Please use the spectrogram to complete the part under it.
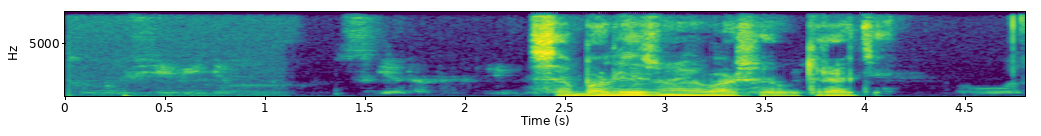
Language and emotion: Russian, sad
